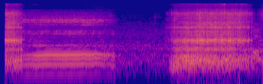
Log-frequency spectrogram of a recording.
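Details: Two adults snoring after drinking wine: a short buzzing snore on the breath in, then a pause and a noisy breath out.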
